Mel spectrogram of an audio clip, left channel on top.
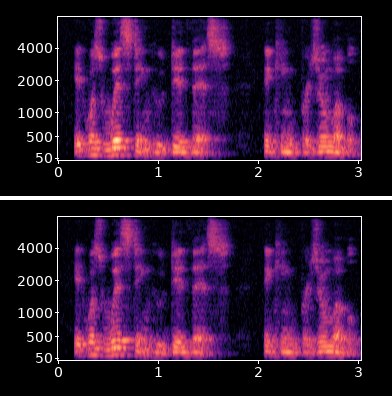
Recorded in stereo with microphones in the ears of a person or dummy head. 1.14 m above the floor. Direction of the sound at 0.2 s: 5° right (ahead or behind).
